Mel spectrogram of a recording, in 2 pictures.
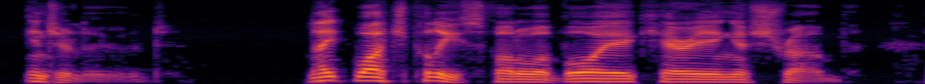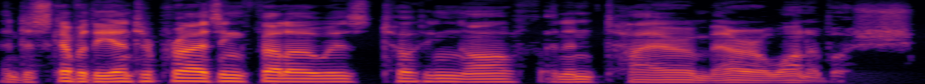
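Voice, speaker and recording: A man acting as a vintage network radio announcer from the 1950s. His voice is fairly low with lively swings, and the delivery is brisk and dramatic. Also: no echo.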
